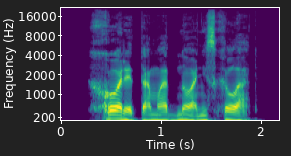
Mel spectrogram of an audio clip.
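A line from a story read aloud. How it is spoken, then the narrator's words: Angry hiss. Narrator (Russian): рассерженный змеей шипел Ворон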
